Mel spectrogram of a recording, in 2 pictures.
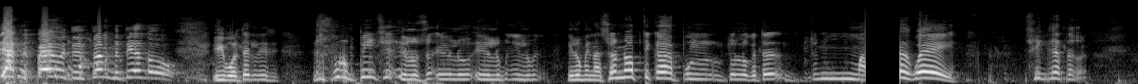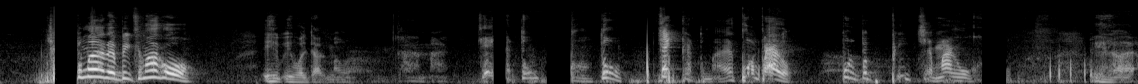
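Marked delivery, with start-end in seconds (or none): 0.0-13.3 much higher, louder slurred rant; drunk yelling. Retold or imitated. Drunk yells at the magician about optical illusions, high and loud. 15.4-21.1 higher slurred curses; drunk grumbling. Retold or imitated. Drunk keeps cursing the magician, higher pitched.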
